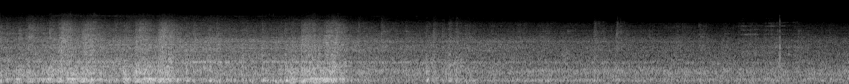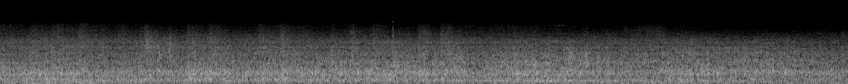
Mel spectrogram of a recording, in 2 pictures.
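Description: A train's wheels clatter over rail joints.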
